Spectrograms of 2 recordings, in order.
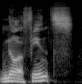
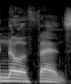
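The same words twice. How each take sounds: First: It is said in a New Zealand accent. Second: It is said in an American accent. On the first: "it's supposed to sound like no offense in like a Kiwi accent" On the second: "Americans say no offense"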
